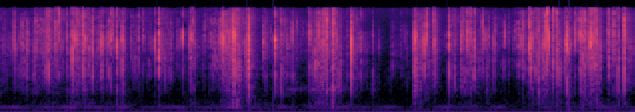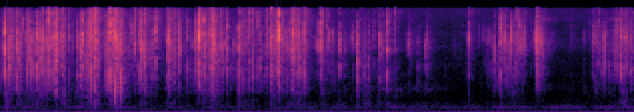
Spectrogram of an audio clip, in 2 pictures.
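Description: An orange velour plush carrot cat toy with crinkle filling is squeezed along its body with the thumb and fingers. It makes dense, bright crinkling and crackling with sharp little pops, over a faint steady low hum.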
